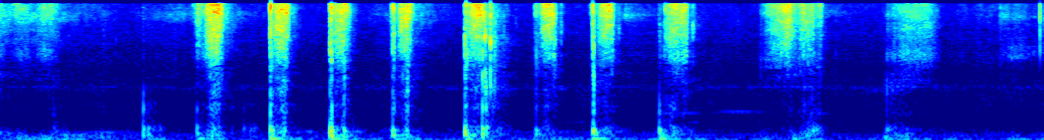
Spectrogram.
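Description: A hand rubs across a sheet of paper.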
